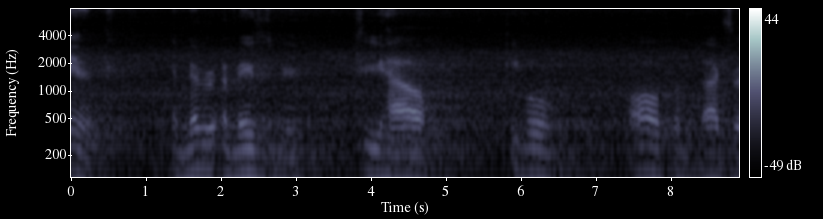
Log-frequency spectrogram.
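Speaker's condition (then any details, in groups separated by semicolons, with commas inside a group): Parkinson's; speech impediment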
